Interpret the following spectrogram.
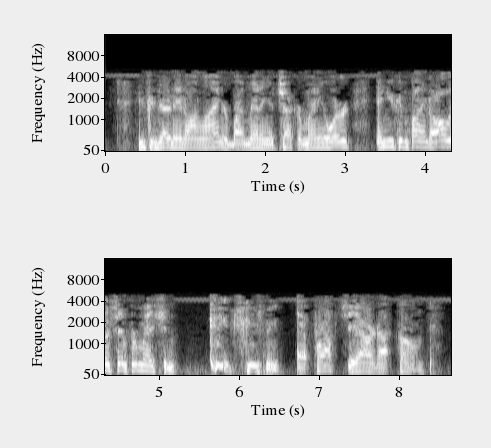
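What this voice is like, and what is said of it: Strained, fading voice. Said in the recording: “I seem to be losing my voice ... I have a cold and I thought I'm almost over it, but it kind of flares up sometimes”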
